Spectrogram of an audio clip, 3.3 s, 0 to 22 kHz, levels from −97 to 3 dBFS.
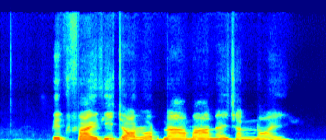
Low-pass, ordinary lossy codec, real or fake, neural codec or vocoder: none; none; fake; autoencoder, 48 kHz, 128 numbers a frame, DAC-VAE, trained on Japanese speech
